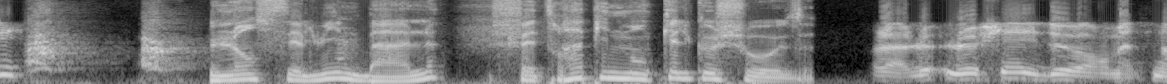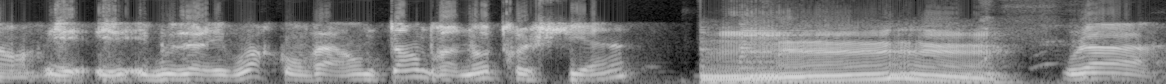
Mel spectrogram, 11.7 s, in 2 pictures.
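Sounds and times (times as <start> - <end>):
speech: 0.0 - 0.3, 1.0 - 9.5, 11.2 - 11.6
cow mooing: 9.4 - 11.0.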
